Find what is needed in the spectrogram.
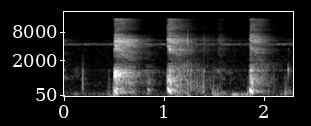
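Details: Child repeatedly coughing while reciting Quran (learning to recite surah Al-Fatihah and Al-Falaq): three sharp, dry coughs in close succession over a steady electronic hum.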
